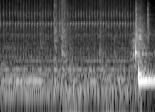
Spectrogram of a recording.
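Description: Film projector running: a fast, even mechanical clatter of the film transport, with a louder click or two about a second in.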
